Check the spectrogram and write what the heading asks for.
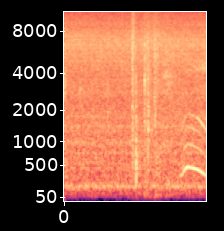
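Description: Steady hum and rush of the electric blower that keeps an inflatable game inflated, with a single sharp click about a second in and a brief falling voice near the end.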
